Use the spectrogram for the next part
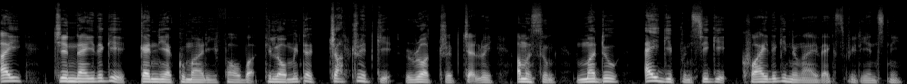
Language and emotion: Manipuri, happy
